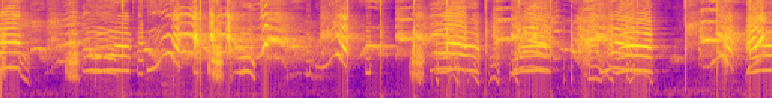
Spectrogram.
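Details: Indian ringneck parakeets in India: harsh, ringing squawks and quick rising-then-falling chirps in dense, overlapping bursts, almost without pause.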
